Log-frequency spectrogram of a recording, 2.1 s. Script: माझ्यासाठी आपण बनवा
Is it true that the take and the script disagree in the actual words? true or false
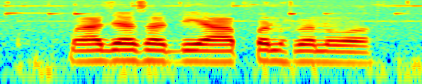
false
